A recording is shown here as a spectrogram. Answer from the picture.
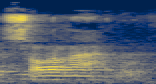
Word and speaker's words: Salah: Nama aslinya bukan Salah, tapi Sholah. Tapi setelah ditulis pakai bahasa ejaan yang disempurnakan jadi Salah.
